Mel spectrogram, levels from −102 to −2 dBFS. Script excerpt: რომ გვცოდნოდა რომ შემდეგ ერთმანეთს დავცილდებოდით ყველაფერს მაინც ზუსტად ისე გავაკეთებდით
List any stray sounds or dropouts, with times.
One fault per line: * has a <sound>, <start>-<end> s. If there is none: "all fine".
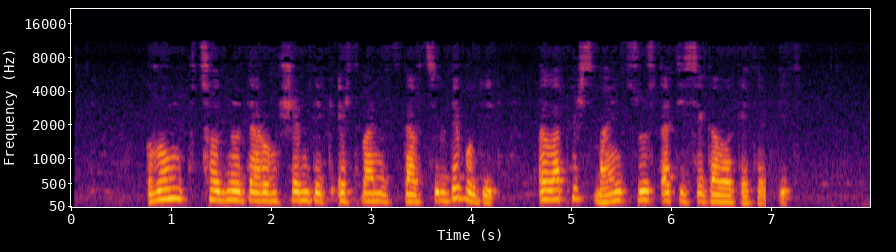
* has a dropout, 6.9-7.1 s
